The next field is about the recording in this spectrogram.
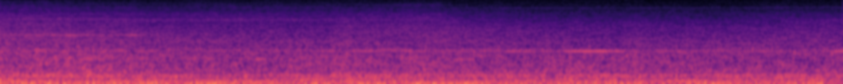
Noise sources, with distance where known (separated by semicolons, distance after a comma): reverse beeper, far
